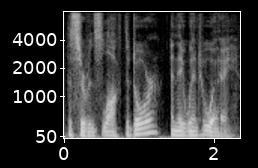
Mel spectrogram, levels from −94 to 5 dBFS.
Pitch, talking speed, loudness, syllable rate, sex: 95 Hz, 230 wpm, -16 LUFS, 5.4 syllables/s, male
